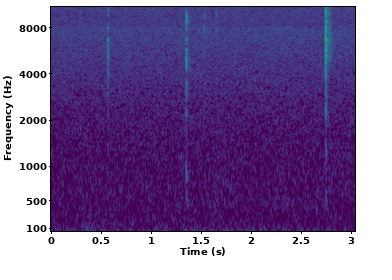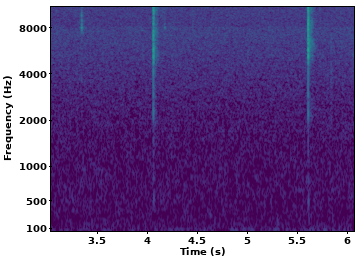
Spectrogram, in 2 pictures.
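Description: Near silence with five faint, irregular clicks: fingers tapping and pressing on a smartphone in its plastic case.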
